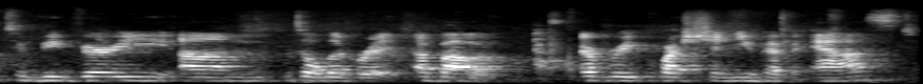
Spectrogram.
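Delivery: ordinary talk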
